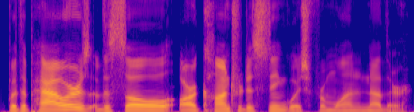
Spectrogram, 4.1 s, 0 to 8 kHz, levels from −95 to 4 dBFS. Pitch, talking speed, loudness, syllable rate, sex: 115 Hz, 160 wpm, -21 LUFS, 5.3 syllables/s, male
